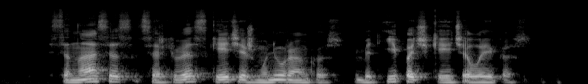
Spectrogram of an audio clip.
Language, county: Lithuanian, Šiauliai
